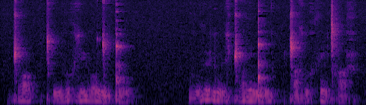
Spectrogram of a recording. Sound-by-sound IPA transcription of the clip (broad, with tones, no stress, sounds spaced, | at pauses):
ɡ͡ǁ ɔ˦˨ | ǀʰ ʉ˩ ŋ ɣ u˦˨ x z y˧˥˧ β o˧˥˧ ŋ͡ǀ y˩˥ ǃ õ˩ | ɣ u˩˥ ð ʉ˧˥˧ d ŋ ʉ˩˥ z ɡ͡ǁ ɔ˧˥˧ ð ẽ˦˨ ŋ͡ǃ ũ˩˥ d | ǁ ɑ˩ z ɾ u˥ x θ ẽ˧˩˧ ǀʰ ɑ˩ x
